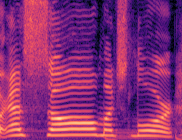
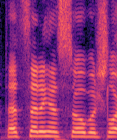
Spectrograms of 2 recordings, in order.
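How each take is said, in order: First: "so" stretched long, louder and higher; slow, emphatic "so"; stress on so. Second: Said in the usual way. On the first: Real, not acted. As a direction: lean hard on a drawn-out "so". Repeats it for emphasis.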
